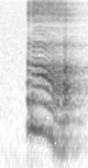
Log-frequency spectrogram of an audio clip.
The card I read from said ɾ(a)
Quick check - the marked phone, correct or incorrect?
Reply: incorrect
